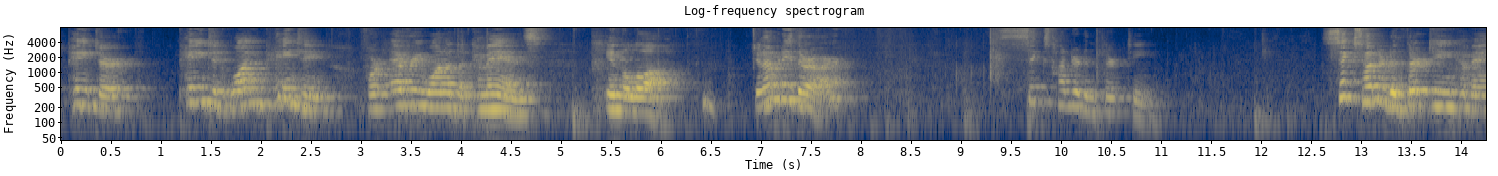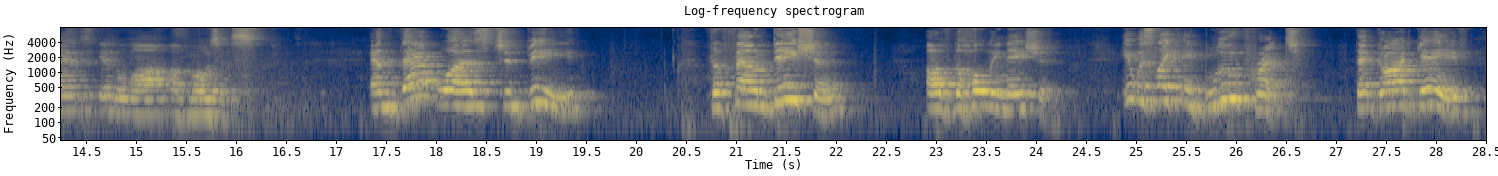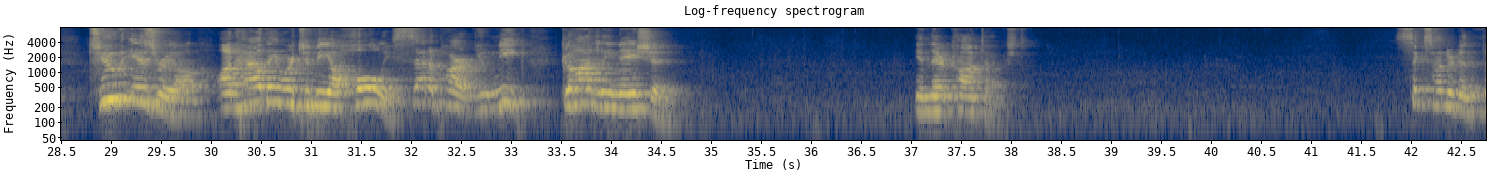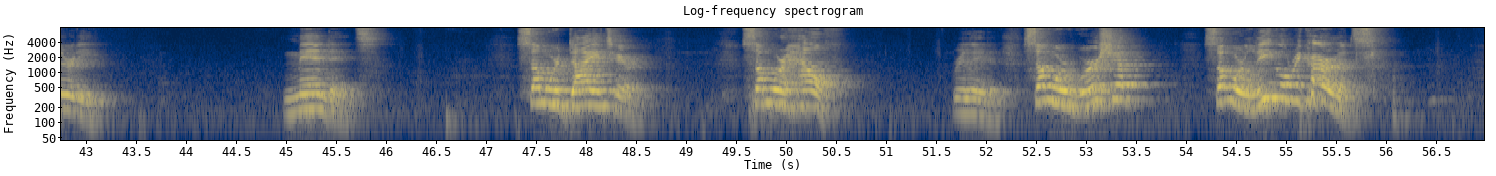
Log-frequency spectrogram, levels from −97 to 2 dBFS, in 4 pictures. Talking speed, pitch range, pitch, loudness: 85 wpm, 180-270 Hz, 220 Hz, -23 LUFS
